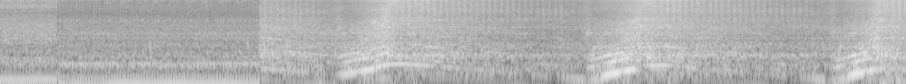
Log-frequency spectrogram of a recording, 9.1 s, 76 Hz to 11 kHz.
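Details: BMW E46 with bottom-mount turbo build, first cold start after ECU tune and adaptation reset: settles to smooth idle, then three clean rev blips climb and fall freely, no misfire or knock; healthy engine.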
